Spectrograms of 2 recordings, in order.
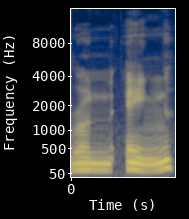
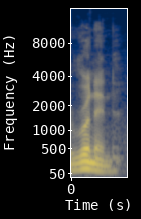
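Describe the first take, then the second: First: The final g sound is fully pronounced. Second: The final g sound is dropped. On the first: "instead of saying" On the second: "dropping the G"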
